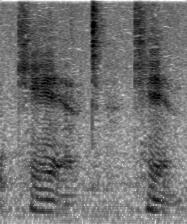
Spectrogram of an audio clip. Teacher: できない方、母音▁a▁という長い母音になります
